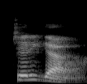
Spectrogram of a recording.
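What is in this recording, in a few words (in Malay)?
"ceriga", Malay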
